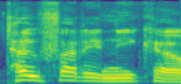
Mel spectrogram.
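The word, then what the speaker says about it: Tauherenikau: be to nico so i'm going to start pronouncing it like that and then people will tell me off so at tofari nico racecourse in featherston over the next three days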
